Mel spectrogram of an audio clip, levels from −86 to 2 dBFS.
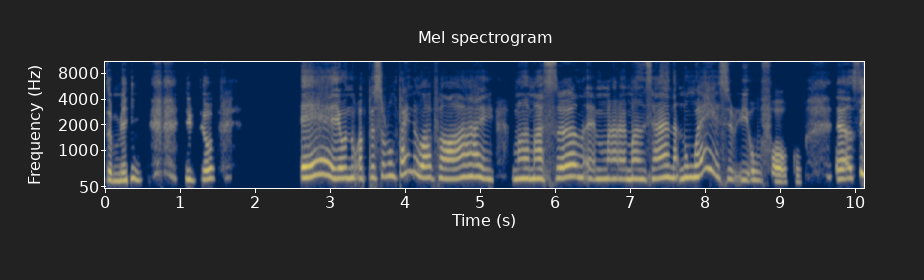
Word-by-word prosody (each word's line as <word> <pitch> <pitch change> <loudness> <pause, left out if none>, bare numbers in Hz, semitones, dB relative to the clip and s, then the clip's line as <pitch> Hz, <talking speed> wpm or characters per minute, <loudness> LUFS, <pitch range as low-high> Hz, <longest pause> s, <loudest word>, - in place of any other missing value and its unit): também, 205 0 +1 0.8
então 235 +3 0 1.2
É, 310 +2 +6
eu 265 +1 +3
não 270 +1 -1
a 265 - -1
pessoa 285 +3 -5
não 325 - -2
tá 350 +4 -1
indo 410 -3 -5
lá 285 -1 +4
falar: 270 +3 +1
"Ai, 250 -6 -1 0.2
ma 255 +1 +1
maçã, 270 +4 +2
eh 250 -6 -6
ma 245 0 -3
manzana", 255 +3 0
não 285 +3 +2
é - - +2 0.2
esse, 255 -5 -7
e, 225 -3 -8
o 220 0 -5
foco, 170 -4 -2 0.4
é 245 +1 +2
assim, 270 +10 +1
260 Hz, 155 wpm, -22 LUFS, 240-285 Hz, 1.2 s, É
